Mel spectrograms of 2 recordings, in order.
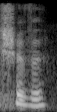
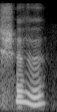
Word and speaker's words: cheveux: Un cheveu becomes des cheveux. Please pay attention to the pronunciation here. As you noticed, we don't pronounce the letter X at the end. X remains silent.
